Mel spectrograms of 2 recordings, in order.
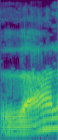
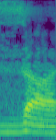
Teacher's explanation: رال نرمی سے پڑھیں گے اور زا سیٹی کے ساتھ پڑھیں گے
